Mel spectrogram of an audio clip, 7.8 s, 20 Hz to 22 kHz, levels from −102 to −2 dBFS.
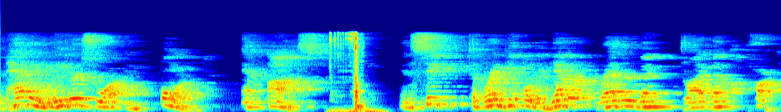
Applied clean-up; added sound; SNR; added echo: classical method WPE with log-MMSE.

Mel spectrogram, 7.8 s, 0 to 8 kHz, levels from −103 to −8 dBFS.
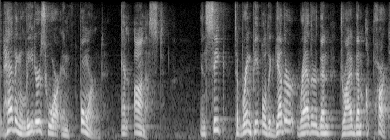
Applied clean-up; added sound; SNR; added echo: none; none; none; none.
